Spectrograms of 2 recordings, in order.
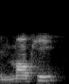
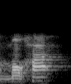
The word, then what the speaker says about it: Mehit: One of the Coptic, the late Kemet dialect, variations of the pronunciation of Mehit is Mohit or Mohat.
